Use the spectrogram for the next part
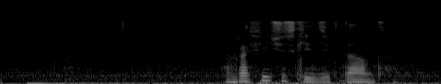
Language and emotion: Russian, sad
